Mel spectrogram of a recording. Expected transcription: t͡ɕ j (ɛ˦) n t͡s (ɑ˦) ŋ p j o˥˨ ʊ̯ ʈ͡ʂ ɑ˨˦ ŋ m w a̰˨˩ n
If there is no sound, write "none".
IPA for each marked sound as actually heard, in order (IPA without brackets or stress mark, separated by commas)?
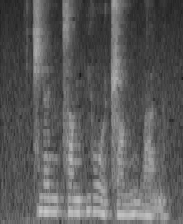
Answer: ɛ˦, ɑ˦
